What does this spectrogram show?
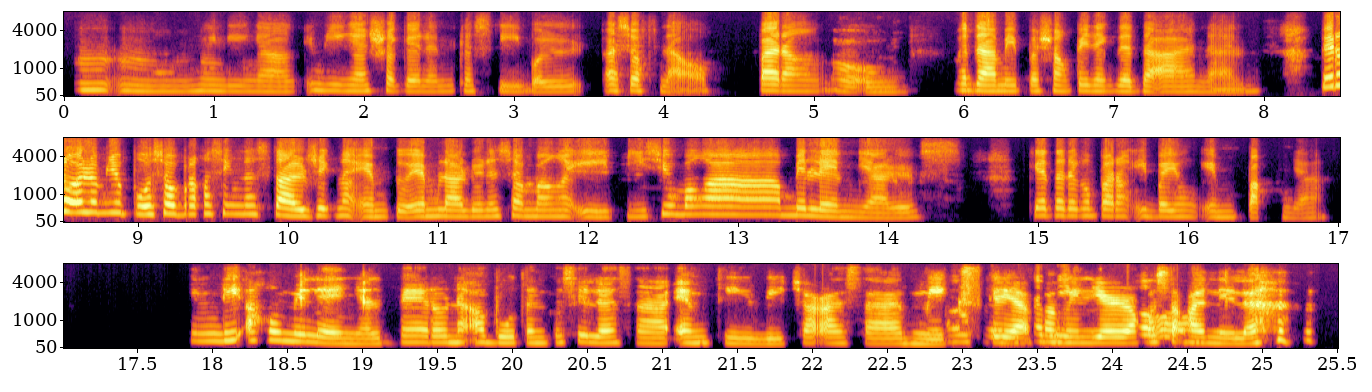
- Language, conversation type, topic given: Filipino, unstructured, Ano ang pinakatumatak na konsiyertong naranasan mo?
- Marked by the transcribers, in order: static; dog barking; chuckle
